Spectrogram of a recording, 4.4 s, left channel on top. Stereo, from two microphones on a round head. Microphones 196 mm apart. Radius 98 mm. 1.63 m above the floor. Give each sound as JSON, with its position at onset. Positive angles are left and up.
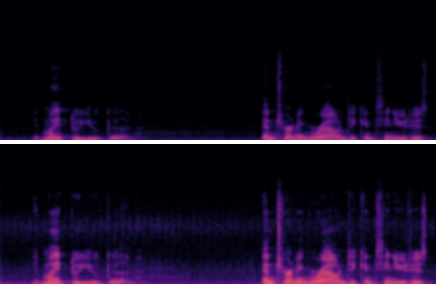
{"t": 0.3, "sound": "a man speaking", "side_deg": -40, "distance_m": 0.5}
